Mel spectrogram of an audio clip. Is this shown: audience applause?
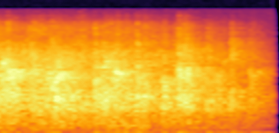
yes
